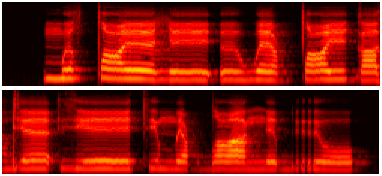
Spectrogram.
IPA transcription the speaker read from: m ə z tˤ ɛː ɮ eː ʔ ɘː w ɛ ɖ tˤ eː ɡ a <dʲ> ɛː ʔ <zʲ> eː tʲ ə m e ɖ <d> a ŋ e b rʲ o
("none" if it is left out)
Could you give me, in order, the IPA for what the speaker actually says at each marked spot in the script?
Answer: dʲ, zʲ, dˤ

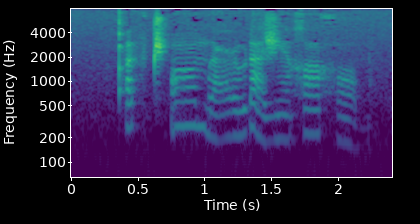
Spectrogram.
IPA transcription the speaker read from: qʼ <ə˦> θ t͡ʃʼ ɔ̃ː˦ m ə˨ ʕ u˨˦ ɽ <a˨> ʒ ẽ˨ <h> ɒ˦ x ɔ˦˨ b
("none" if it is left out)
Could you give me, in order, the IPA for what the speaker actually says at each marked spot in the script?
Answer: ə˦, a˨, χ

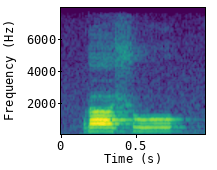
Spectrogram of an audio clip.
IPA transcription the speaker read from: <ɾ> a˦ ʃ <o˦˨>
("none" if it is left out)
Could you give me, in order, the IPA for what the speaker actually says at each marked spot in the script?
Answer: ɾ, o˦

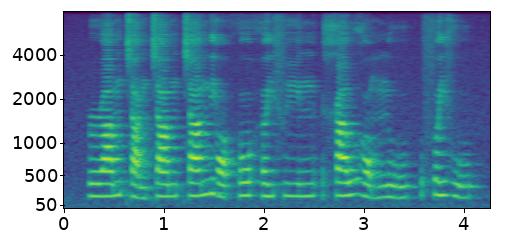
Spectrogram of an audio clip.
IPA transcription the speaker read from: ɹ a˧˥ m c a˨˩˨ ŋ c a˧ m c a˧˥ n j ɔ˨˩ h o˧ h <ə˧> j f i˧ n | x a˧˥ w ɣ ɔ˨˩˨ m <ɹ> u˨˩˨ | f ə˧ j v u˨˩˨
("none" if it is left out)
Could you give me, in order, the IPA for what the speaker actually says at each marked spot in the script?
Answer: ə˧, n

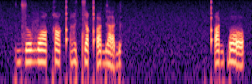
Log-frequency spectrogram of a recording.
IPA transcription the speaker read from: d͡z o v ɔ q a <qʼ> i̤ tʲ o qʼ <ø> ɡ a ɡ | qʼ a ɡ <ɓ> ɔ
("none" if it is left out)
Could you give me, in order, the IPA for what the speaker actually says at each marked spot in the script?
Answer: qʼ, ø, ɓ

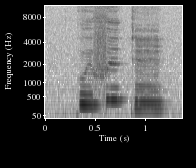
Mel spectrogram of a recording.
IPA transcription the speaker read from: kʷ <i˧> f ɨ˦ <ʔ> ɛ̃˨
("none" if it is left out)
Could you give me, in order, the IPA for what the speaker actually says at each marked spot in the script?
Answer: ɨ˧, k

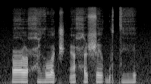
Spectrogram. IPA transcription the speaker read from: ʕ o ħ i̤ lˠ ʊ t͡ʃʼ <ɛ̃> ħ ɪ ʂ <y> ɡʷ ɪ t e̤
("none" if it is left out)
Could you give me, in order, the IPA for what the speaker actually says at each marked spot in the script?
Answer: ɛ̃, e

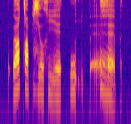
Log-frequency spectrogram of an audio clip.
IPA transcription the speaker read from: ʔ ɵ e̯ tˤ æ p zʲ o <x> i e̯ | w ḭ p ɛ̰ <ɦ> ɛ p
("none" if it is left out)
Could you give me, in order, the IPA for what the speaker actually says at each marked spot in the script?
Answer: x, ɦ

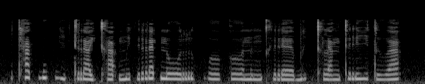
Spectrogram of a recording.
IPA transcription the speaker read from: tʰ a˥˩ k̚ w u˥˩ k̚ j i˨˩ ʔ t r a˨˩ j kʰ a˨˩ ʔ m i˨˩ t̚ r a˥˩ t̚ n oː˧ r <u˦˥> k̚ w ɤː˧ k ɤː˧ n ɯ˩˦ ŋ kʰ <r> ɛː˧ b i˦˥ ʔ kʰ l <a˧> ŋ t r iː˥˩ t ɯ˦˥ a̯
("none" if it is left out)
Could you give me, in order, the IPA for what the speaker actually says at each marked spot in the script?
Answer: u˦˥, r, a˧

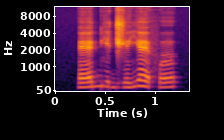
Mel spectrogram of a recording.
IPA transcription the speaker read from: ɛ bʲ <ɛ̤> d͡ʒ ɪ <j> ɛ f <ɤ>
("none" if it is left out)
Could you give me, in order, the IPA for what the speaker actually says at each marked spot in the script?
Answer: ɛ, j, ɤ

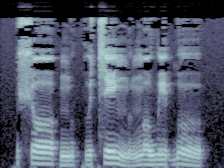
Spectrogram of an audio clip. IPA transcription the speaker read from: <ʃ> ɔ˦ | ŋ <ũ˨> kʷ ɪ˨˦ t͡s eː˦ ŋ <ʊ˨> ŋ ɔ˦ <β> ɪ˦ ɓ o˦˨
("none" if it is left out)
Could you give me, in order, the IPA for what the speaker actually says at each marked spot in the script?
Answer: ʃ, u˨, ʊ˨, w

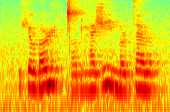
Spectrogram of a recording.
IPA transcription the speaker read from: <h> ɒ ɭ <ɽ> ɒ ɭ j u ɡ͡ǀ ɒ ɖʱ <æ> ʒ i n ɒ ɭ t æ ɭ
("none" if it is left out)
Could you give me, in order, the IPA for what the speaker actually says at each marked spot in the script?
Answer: ç, ɽ, æ

